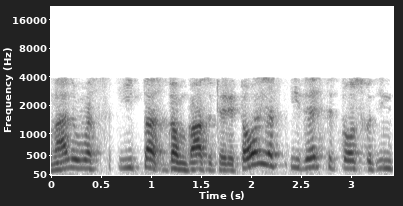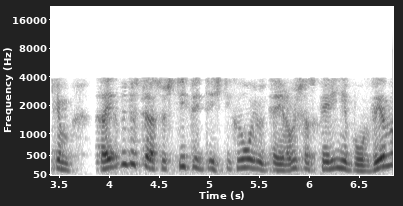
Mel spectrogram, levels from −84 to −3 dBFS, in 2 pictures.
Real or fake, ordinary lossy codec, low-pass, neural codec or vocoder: fake; AAC, 16 kbps; 7.2 kHz; codec, 16 kHz in and 24 kHz out, 0.8 kbps, FocalCodec, streaming, 65536 codes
